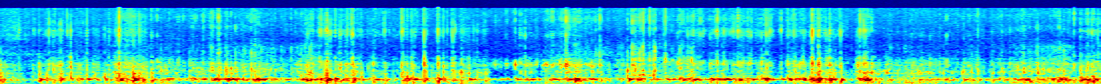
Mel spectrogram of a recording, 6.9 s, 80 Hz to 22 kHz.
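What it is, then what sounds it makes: Foam microphone windscreen being scratched. Long nails on both hands scratch quickly over a black, soft, porous foam windscreen covering a microphone. The result is a dense, continuous, muffled rumbling scratch with a low hum near 230 Hz and almost no bright high end, swelling and dipping in level throughout.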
